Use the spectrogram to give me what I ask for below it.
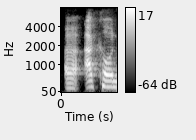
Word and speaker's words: Axone: And I have to tell you, Axone, am I saying it right? Yeah, perfect.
